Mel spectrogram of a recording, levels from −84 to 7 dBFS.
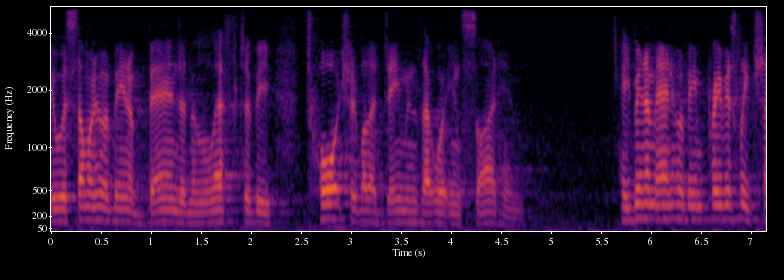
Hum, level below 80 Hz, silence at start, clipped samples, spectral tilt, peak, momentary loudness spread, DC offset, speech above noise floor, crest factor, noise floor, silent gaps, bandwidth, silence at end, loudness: none; -68 dBFS; 0 s; under 0.1%; -6 dB/octave; -14 dBFS; 11 LU; under 0.1%; 30 dB; 20 dB; -64 dBFS; none; 5.4 kHz; 0 s; -34 LUFS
